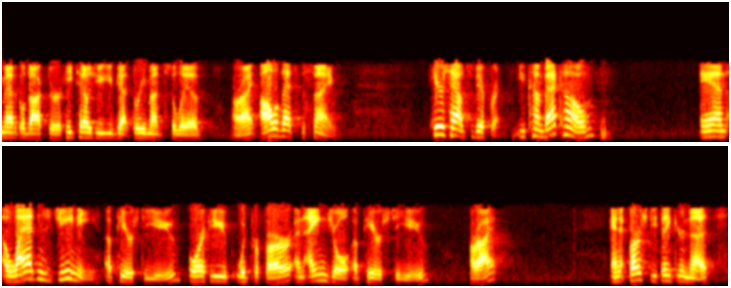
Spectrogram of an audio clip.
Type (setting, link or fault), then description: link, phone line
